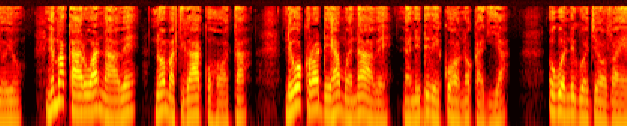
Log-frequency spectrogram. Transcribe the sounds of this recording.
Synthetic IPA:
ojo | nemakaːɾoanawɛ | nɔmatiɣakoɦɔta | neɣokɔɾwɔdehamwɛnawɛnanedeɾekohɔnɔkaɣia | oɣwɔneɣwɔd͡ʒɛhɔva

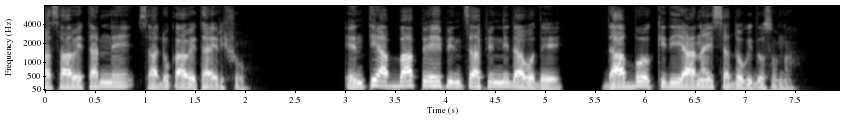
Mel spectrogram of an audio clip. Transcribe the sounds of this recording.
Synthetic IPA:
saːwɛt̪ɐnːɛsaːd̪ʊkʼaːwɛt̪ɐɛɾʃɔ̰ | ʔɛnt̪ːɪɐbːaːpːɛhɛpɪnt͡sːaːpɪnːɪd̪awɔd̪ɛ | d̪aːbːɔɛkːɪd̪ɪjaːnɐjsːɐd̪ɔɡɪd̪ɔsɔnɐ̰

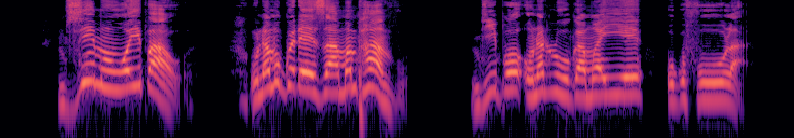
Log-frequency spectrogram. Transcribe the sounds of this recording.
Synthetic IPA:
m̩zimuwɔipawɔ̰ | unamuɡwɛɗɛzamwampʰaɱvṵ | ndipɔʔunatuluk̬amwaijɛ | uk̬ufuːla̰

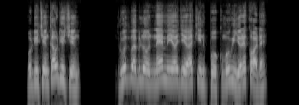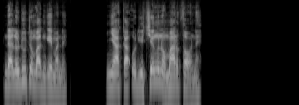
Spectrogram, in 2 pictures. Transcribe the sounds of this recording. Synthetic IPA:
odjot͡ʃjeŋkaodjot͡ʃjeŋ | ɾwot̪̚babilonːɛmɪjɔd͡ʒɪjɔakinpokmowiɲd͡ʒoɾɪkɔdɛ | ndalodutomaɡŋɡɪmanɛ | ɲakaʔodjot͡ʃeŋnɔmart̪ɔnɛ

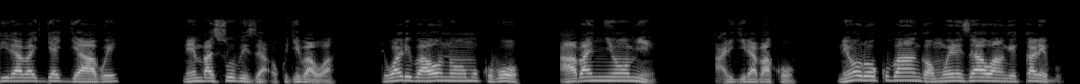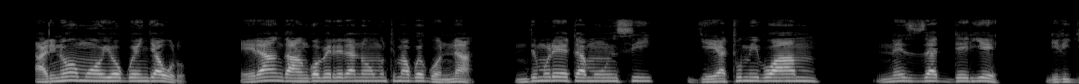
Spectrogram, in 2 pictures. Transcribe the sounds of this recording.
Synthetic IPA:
iɾaβaɟːaɟːaːβwe̞ | ne̞ːmbasuβiza̰ʔo̞kuɟiβa̰wa̰ | tewaliβawo̞no̞ːmukuβo̞ | aβaɲːo̞ːmje̞̰ | a̰liɟiɾaβako̞ | neolo̞ːkuβaːŋɡao̞muwe̞ːɾe̞zawaːŋɡe̞kːale̞bṵ | alino̞ːmwo̞ːjo̞ɡwe̞ːɲɟawulo̰ | e̞ɾaŋɡaːŋɡo̞βe̞ɾe̞ɾano̞ːmutimaɡwe̞ɡo̞nːa | ndimule̞ːtamuːnsi | ɟe̞jatumiβwaːmu | ne̞zadːe̞ɾje̞ | dili

